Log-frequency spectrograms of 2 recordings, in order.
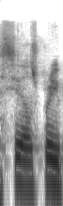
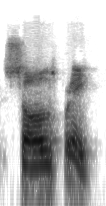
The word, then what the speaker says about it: Salisbury: Declan, I just finished watching the first episode of the Salisbury Poisonings. Is that the correct title of the show? Yeah, except they pronounce it there Salisbury.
